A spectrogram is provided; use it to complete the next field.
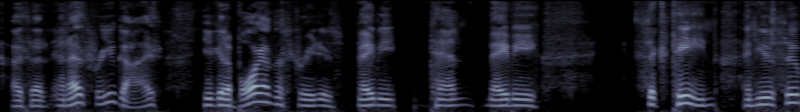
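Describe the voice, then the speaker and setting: Man with an American accent at medium pitch and a moderate pace, against a quiet background. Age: 60s. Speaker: abuse survivor advocate and minister. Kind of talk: interview. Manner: animated.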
